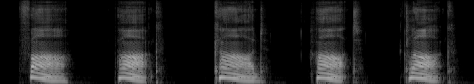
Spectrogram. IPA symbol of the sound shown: ɑː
